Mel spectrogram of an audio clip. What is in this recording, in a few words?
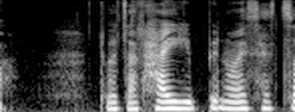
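"rhaib" Welsh, spoken word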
